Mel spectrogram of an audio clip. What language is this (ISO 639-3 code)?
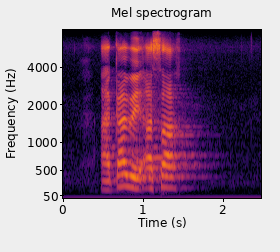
nso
